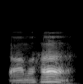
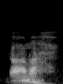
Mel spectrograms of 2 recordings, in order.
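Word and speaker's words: रामः: And when we say Ramaha also, Ramaha, it is not her. Ramaha, no, that's not right. Rama.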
